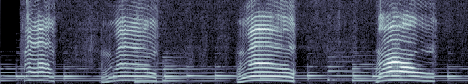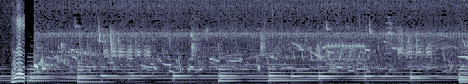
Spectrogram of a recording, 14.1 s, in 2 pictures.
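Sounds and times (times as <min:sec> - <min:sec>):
soft background music: 0:00.1 - 0:14.0
cat meowing: 0:00.3 - 0:02.7, 0:03.5 - 0:04.6, 0:05.6 - 0:06.6, 0:07.2 - 0:07.4.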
